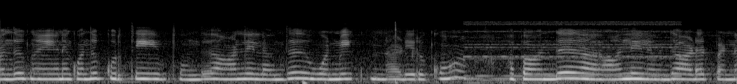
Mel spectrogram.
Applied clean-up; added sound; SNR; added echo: none; Organ; 16 dB; none.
